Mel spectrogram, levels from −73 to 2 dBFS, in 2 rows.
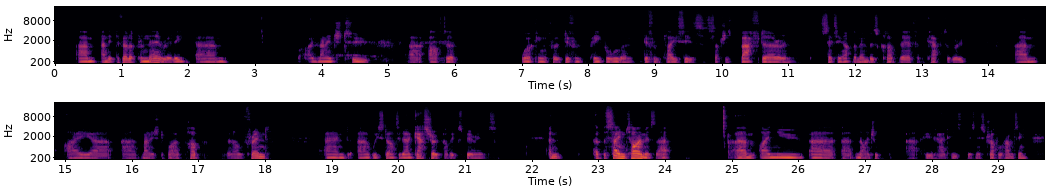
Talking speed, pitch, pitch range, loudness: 150 wpm, 105 Hz, 95-110 Hz, -38 LUFS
